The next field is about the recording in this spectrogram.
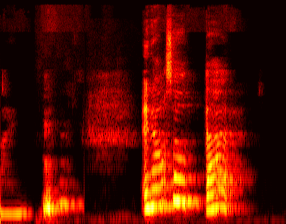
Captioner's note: sassy laughs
